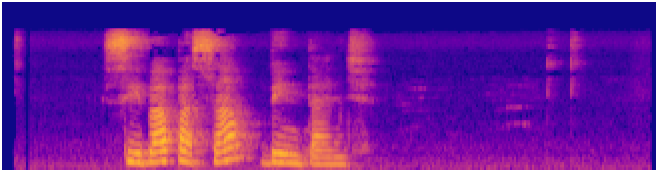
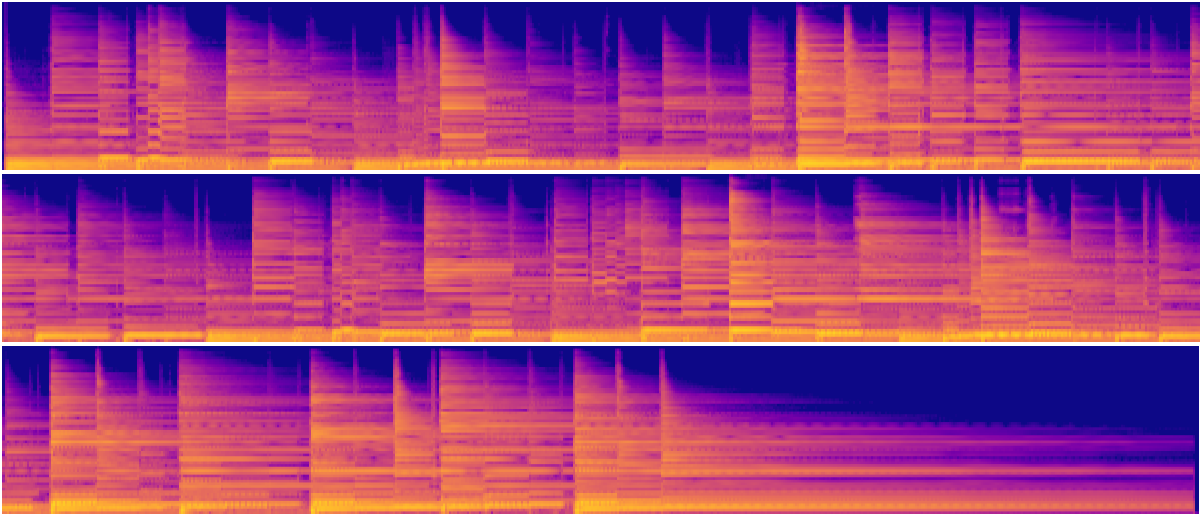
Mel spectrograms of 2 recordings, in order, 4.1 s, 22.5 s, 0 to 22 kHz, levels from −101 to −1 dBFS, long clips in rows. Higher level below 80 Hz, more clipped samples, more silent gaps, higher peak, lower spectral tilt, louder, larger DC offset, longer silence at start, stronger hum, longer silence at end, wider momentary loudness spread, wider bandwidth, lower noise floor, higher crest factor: second, -64 dBFS vs -38 dBFS; neither; neither; second, -6 dBFS vs 0 dBFS; second, -3.5 dB/octave vs -5 dB/octave; about the same, -21 LUFS vs -20 LUFS; neither; first, 0.65 s vs 0 s; neither; first, 1.8 s vs 0.05 s; first, 15 LU vs 12 LU; second, 11.5 kHz vs 15 kHz; first, -61 dBFS vs -42 dBFS; about the same, 20 dB vs 20 dB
